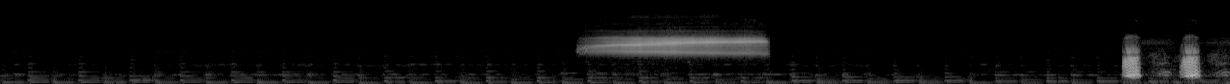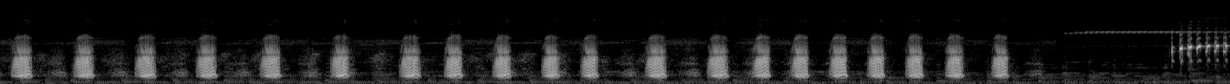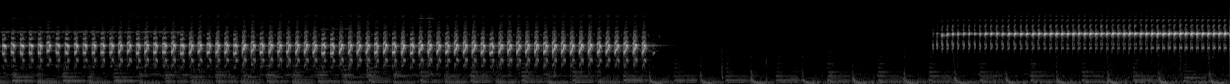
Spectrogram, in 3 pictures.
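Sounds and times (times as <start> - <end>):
frog croaking: 5.8 - 7.7, 11.2 - 31.3, 33.9 - 36.9
high fast-pulsing trill: 34.0 - 36.9.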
